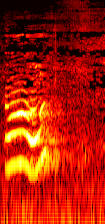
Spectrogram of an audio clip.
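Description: A domestic cat meowing once, a wavering call of under a second that dips in pitch and then rises at its end.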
